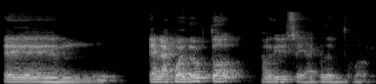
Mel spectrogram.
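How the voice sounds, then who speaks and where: A man giving an informal presentation, pausing often as he searches for English words. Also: on the low side, steady tone, a crowd in the background. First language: Spanish. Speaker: panelist presenting community research. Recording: roomy, echoing sound.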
